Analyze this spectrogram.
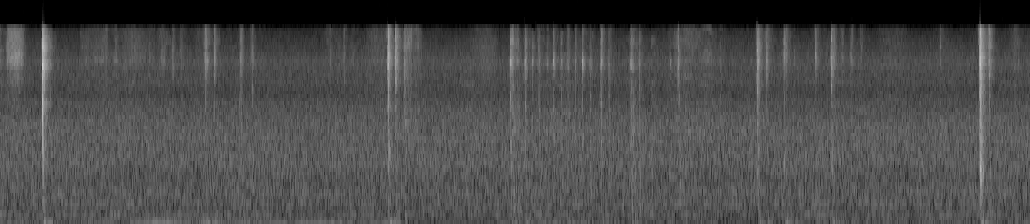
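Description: Typing on a computer keyboard: scattered, irregular keystrokes with short pauses between them, over a low steady hum.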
